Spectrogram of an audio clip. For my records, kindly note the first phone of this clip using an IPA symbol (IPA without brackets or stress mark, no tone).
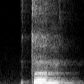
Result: t̪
